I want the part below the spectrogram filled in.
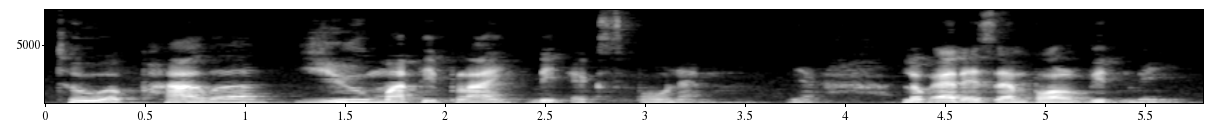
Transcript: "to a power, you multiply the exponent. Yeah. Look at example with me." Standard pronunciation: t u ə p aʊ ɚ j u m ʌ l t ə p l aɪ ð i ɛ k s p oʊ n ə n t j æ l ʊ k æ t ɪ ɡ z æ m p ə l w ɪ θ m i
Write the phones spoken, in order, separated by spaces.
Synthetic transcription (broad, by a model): t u ə p aʊ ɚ j u m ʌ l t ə p l aɪ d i ɛ k s p oʊ n ə n t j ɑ l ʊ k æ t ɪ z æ m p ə l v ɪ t m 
